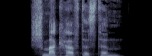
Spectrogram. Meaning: strong dative masculine/neuter singular superlative degree of schmackhaft
- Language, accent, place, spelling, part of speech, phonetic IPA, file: German, Germany, Berlin, schmackhaftestem, adjective, [ˈʃmakhaftəstəm], De-schmackhaftestem.ogg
